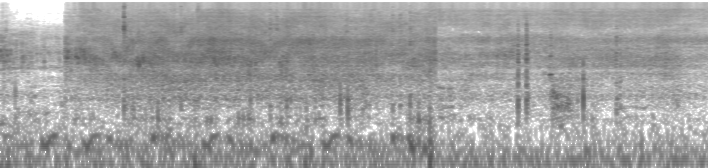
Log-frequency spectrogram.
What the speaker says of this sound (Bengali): প্রথমে ফুলকপিগুলো ভেজে নিব।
